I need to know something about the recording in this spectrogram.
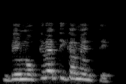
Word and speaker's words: democráticamente: Miren acá, democráticamente, democráticamente, 7 sílabas. Veamos dónde se carga la voz. Última, penúltima, antepenúltima, antepenúltima, antepenúltima. 1, 2, 3, 4, 5. En la quinta sílaba. O sea, después de la tercera sílaba, siempre que se cargue la voz ahí, van a ser sobredrújulas.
